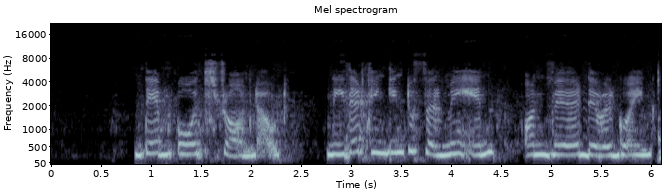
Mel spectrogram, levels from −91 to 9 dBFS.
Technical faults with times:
none

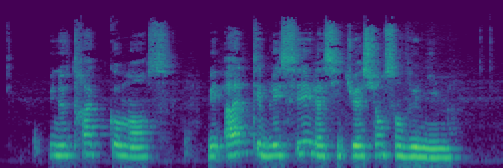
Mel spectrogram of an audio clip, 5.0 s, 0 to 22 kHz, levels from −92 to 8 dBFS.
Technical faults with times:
none

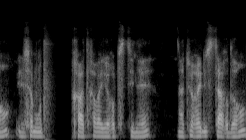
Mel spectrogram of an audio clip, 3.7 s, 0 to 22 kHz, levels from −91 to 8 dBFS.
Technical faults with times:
0.67-1.11 call audio freeze

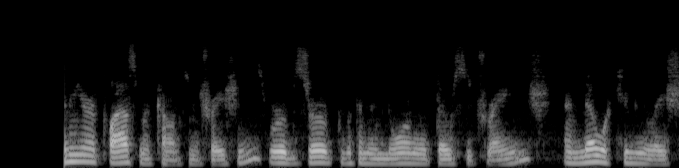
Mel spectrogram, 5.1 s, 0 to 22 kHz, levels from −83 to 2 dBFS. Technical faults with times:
0.00-0.49 cut-off start

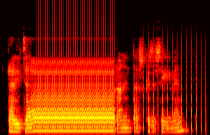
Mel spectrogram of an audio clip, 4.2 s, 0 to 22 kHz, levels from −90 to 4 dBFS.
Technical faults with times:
0.72-2.29 system hang loop
2.88-4.13 train of clicks

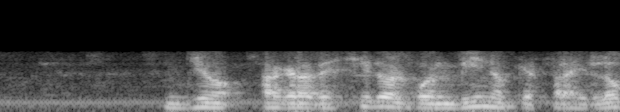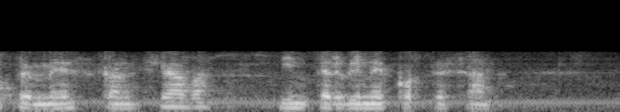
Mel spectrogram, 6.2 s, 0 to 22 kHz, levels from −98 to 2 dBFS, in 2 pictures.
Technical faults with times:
0.00-6.20 GSM full-rate codec

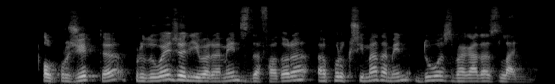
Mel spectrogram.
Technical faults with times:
0.00-5.56 sample clock jitter

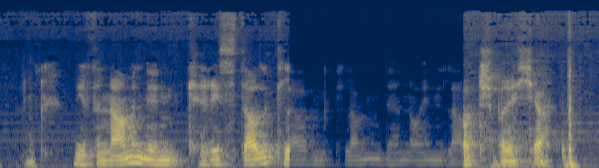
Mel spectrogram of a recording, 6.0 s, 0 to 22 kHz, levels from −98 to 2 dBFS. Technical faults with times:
2.89-4.63 audio dropout to a faint residue

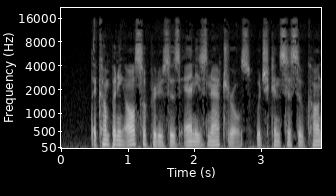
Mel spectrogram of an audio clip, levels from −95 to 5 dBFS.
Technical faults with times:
none

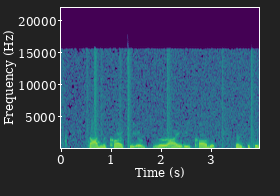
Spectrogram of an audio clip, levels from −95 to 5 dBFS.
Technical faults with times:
0.00-3.97 overdone noise removal

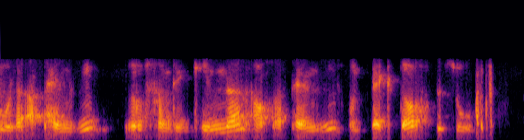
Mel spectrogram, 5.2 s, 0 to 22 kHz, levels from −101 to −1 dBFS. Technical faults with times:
0.00-5.25 G.729 codec

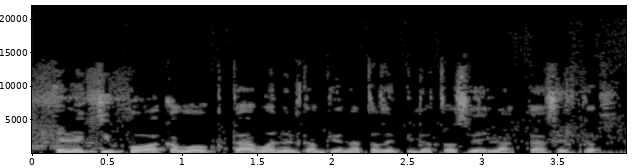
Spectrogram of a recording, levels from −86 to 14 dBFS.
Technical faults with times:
0.00-3.96 overdone noise removal

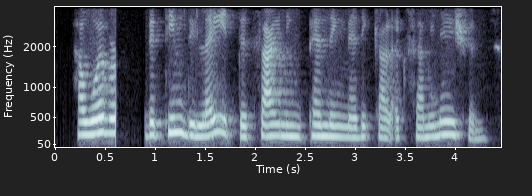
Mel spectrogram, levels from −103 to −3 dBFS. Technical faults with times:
0.60-0.68 skip ahead
1.17-1.58 jitter buffer speed-up

